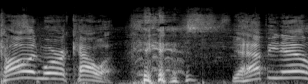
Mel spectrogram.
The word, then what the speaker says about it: Morikawa: I said Colin Marikawa. Okay? – But his name's Colin. – Colin Marikawa. – No, Morikawa. It's Colin Morikawa.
